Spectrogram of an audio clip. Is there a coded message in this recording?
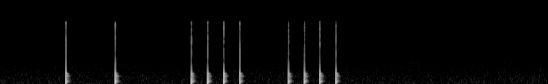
Yes: tap code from 0.7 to 3.4 s, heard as knocks on a wall, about 6 knocks a second. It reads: AT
